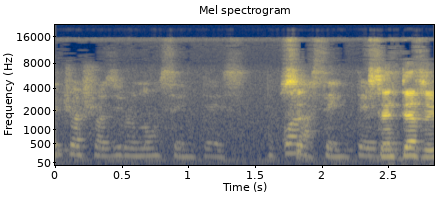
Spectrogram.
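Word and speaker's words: 5THEZ: Il y a ma chaîne YouTube, la chaîne synthèse. Vous trouvez la majeure partie des plateformes. Je sais que ça s'écrit 5, hein? 5, le chiffre 5, 5-THEZ. Simplement. 5 solamente. Voilà. Il va reprendre. 5-THEZ, synthèse.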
